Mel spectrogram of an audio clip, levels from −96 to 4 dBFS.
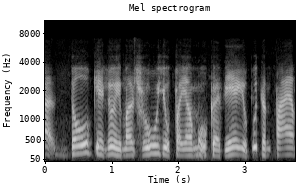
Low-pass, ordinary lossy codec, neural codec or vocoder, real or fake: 7.2 kHz; MP3, 96 kbps; codec, 16 kHz, 4 kbps, FunCodec, trained on Chinese and English, 50 frames a second; fake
